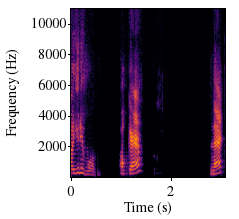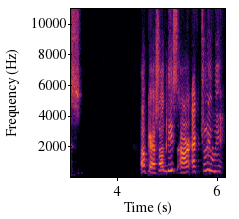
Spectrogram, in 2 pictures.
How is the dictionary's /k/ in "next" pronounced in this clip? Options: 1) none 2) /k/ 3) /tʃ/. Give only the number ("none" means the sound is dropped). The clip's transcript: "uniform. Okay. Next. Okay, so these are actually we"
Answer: 2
